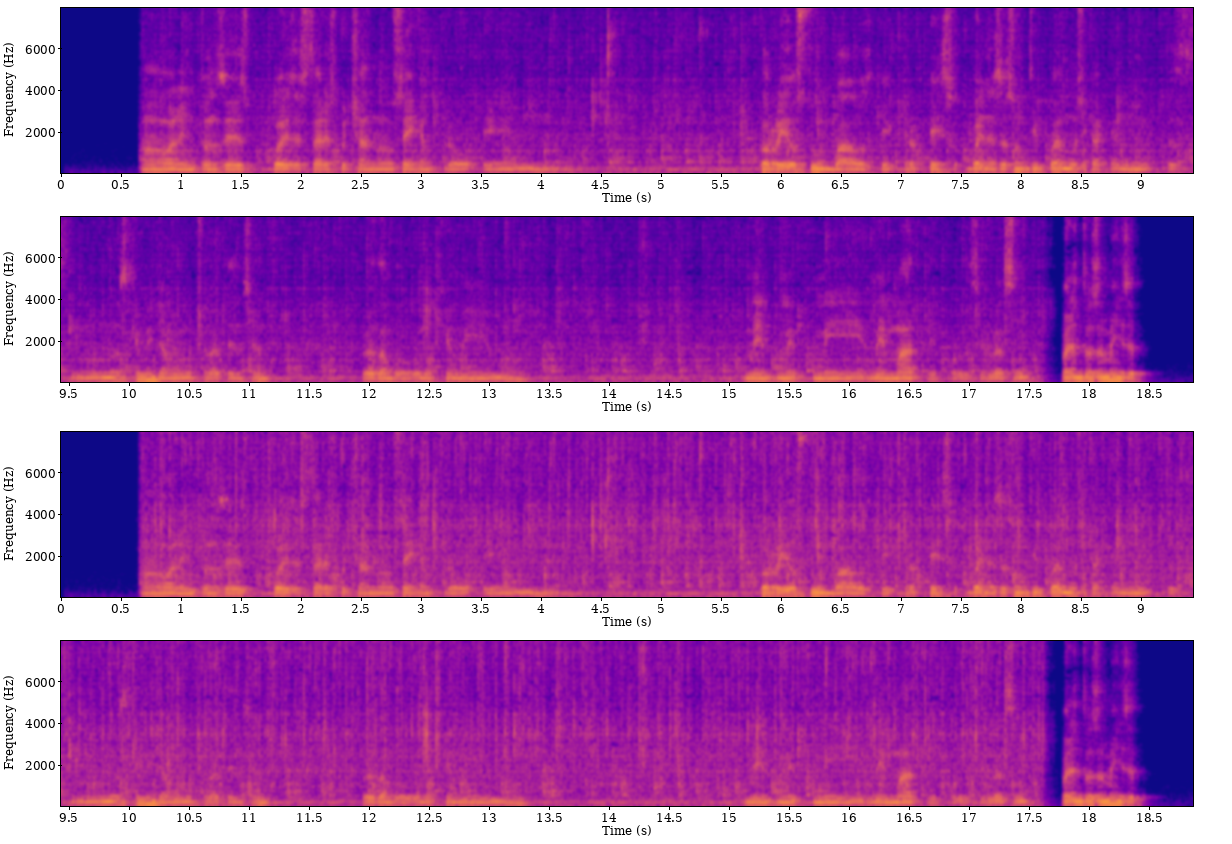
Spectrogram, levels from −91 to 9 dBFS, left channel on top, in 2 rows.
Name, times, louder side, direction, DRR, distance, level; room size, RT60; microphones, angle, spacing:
sound 1, 0.6-17.6, right 4 dB, 55° right, 0.9 m, -38 dB
voice 1, 0.7-4.2 5.8-11.2 11.9-13.3 15.1-18.4, equal, 10° left, 1.0 m, -25 dB
15.5 x 6.0 x 2.5 m
head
